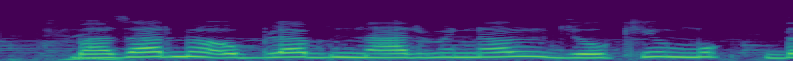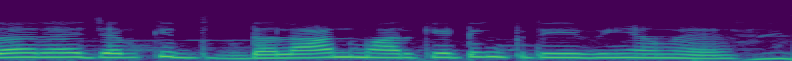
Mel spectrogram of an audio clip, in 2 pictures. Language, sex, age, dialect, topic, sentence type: Hindi, female, 18-24, Kanauji Braj Bhasha, banking, statement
